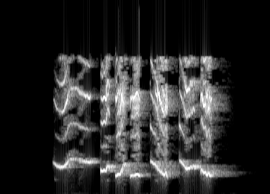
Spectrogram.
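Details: Male Orange-headed thrush in full ngeplong song, a lure to set other birds singing: a dense two-second run of loud, warbling whistled notes with swoops and quick drops, delivered in four or five linked bursts.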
